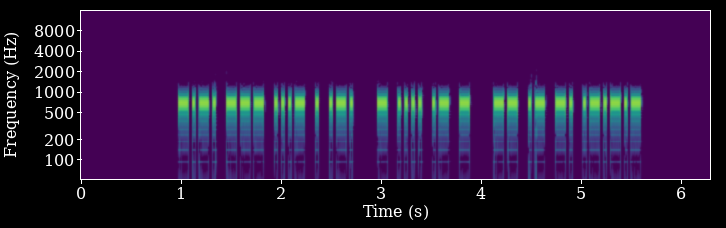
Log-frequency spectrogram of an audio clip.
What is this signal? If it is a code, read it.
Morse code, heard as a keyed tone, about 36 wpm, 700 Hz. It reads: COVER THAT MAN.
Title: Sentences from Top 1000 Words - Review Part 1 - 35wpm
